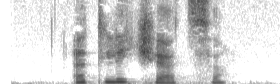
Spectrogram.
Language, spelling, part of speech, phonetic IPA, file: Russian, отличаться, verb, [ɐtlʲɪˈt͡ɕat͡sːə], Ru-отличаться.ogg
- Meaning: 1. to differ [with от (ot, + genitive) ‘from someone/something’] (not to have the same characteristics) 2. to be notable (for) 3. to distinguish oneself, to excel 4. to make an exhibition of oneself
